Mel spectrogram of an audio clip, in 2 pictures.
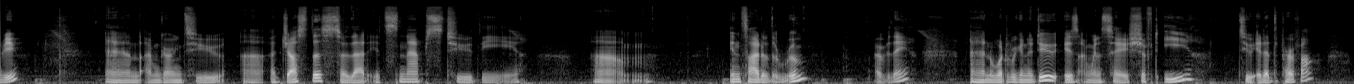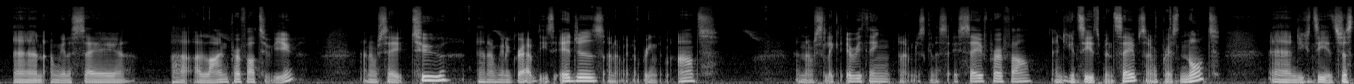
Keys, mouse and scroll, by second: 0.1-0.5 scroll up 2, 0.5-0.9 shift+middle drag, 2.7 g, 3.4 click, 4.9 g, 5.0 x, 6.4 click, 7.2 g, 7.2 y, 7.9 click, 8.6 shift+middle click, 11.9 shift+e, 15.4 click, 17.7 2, 18.0 click, 18.8 click, 19.7 click, 20.6 click, 21.5 a, 23.0 click, 25.1 KP_0, 26.1-26.6 scroll down 2, 26.6 shift+middle click.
